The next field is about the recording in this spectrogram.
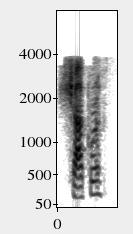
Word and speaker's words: Chaga: For example, and I may not pronounce this, is it a chakra tincture? A few drops of some elixir. – Chaga. – Chakra? – Mm-hmm. – Is that right? – Yeah. – What Chaga.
